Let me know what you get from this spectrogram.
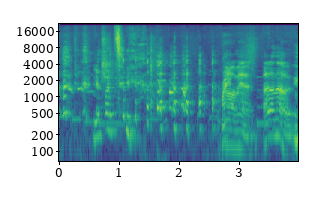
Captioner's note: laughing; laughs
